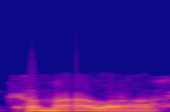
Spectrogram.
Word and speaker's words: Kamala: So this is today's America under the Biden Kamala Harris regime. And I appreciate you pronouncing her name correctly, Kamala.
